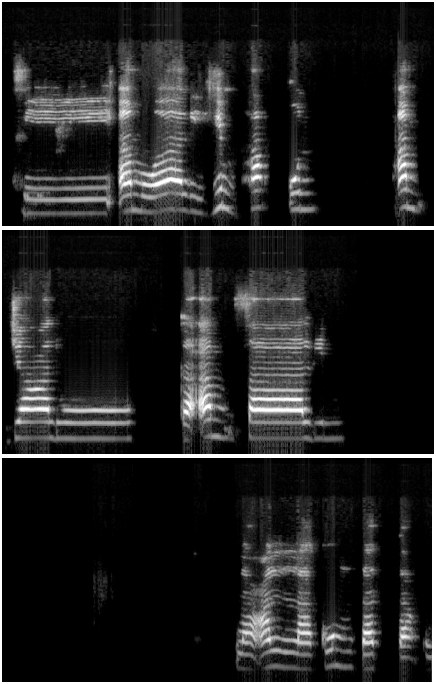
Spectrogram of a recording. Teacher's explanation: Cara membacanya, mim sukun dibaca jelas dengan mulut terbuka. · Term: izhar syafawi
